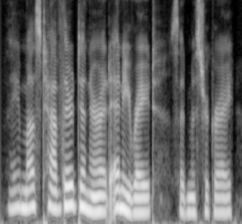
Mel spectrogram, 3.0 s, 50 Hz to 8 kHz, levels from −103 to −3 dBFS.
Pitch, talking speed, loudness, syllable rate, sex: 175 Hz, 220 wpm, -16 LUFS, 5.1 syllables/s, female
